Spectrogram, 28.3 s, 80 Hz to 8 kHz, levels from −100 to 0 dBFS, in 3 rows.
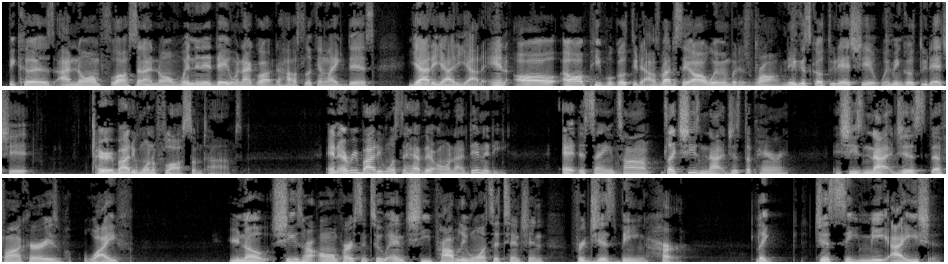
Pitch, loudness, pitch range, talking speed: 140 Hz, -26 LUFS, 130-155 Hz, 215 wpm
